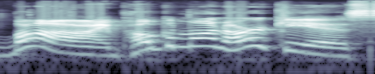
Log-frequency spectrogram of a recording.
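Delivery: slow, loud, high ad-announcer pitch. Retold or imitated. Mimicking the ad on stream, big slow announcer read. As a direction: sell it like a TV ad. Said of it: "And they're like".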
